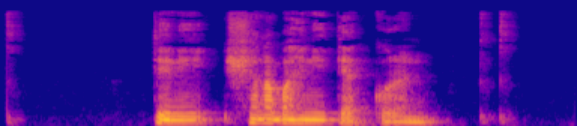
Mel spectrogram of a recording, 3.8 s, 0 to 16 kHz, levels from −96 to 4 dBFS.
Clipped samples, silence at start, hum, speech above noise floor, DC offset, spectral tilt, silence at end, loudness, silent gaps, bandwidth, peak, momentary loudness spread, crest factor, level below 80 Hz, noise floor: under 0.1%; 1 s; none; 61 dB; under 0.1%; -7 dB/octave; 0.5 s; -22 LUFS; none; 11 kHz; -6 dBFS; 8 LU; 18 dB; -48 dBFS; -82 dBFS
